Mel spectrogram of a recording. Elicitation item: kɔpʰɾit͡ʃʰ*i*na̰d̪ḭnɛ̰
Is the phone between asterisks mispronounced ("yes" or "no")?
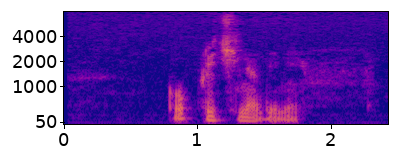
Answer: no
